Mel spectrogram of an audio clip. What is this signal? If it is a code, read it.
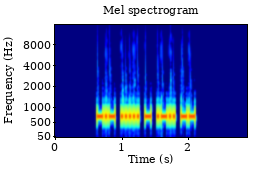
Morse code, heard as a keyed tone, about 40 wpm, 700 Hz. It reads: K5TLM
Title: USA Call Signs - 5 Characters - Repeated 3x - 40wpm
